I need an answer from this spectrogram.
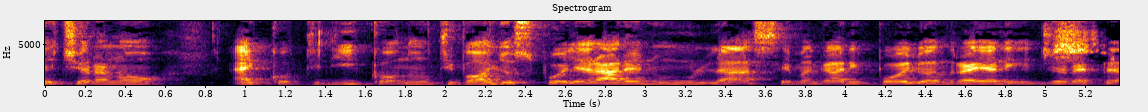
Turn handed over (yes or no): yes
